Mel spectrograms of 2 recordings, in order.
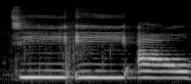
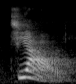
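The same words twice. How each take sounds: First: "Chi Ao" stretched out high and level, sound by sound; sounded out slowly. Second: "Chào" blended into one short falling syllable; joined syllable. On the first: Teacher spelling out the syllable before joining it, drawn out. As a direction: hold each sound of Chi Ao very long. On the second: Teacher reading the sounds joined for learners, one syllable. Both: Shown as a demonstration. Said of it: "đọc liền".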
